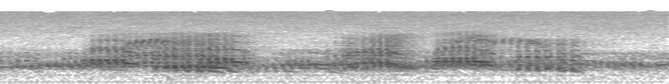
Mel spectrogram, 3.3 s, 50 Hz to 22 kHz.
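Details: Sandhill cranes in their Arizona winter home, Whitewater Draw, more than 20,000 birds. Three strong bursts of rattling, trumpet-like calls rise and fall over a background crowd of cranes.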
